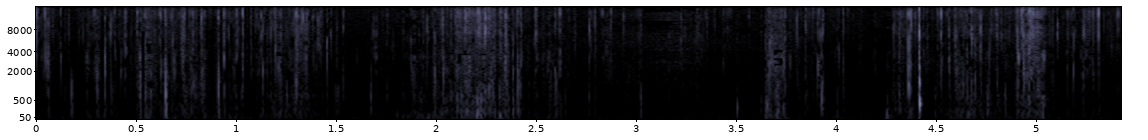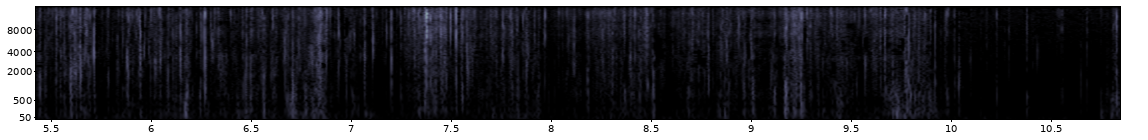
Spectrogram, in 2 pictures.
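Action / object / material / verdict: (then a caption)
scrape / plastic cling film over a metal microphone grille / plastic film / none. Clear plastic cling film wrapped over the hollow metal mesh grille of a large round microphone head is scratched and rubbed by both hands with long orange nails. Close, dense crinkling and crunching scrapes come in uneven bursts with short gaps, full and low-heavy with little brightness.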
